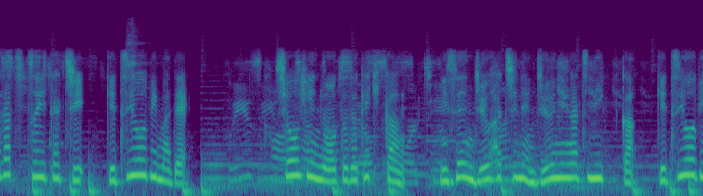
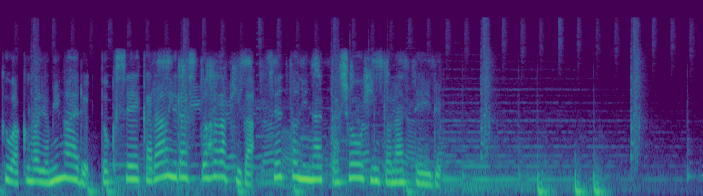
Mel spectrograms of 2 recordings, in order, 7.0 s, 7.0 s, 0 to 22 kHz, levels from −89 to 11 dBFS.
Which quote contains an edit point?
second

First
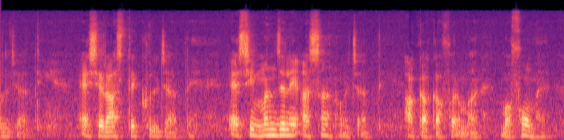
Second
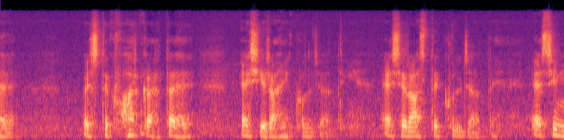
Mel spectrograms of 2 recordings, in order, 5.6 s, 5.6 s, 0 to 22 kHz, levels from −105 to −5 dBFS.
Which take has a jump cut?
first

